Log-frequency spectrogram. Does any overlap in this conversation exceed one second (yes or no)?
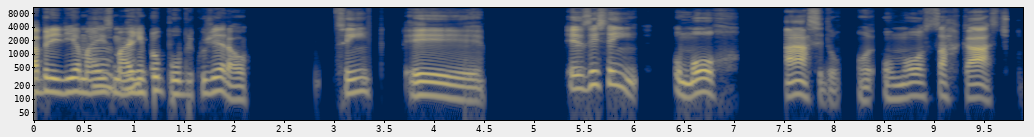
no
